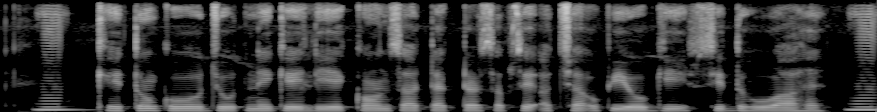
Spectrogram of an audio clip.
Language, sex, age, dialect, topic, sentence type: Hindi, male, 18-24, Garhwali, agriculture, question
